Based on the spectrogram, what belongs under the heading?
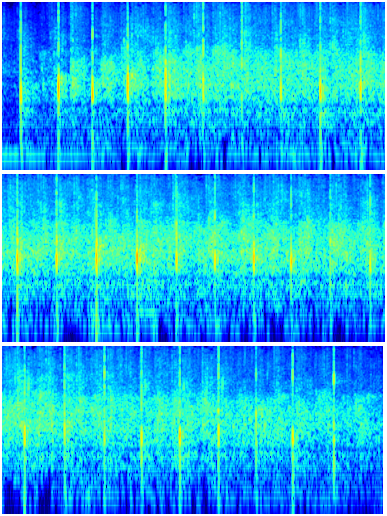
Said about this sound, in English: Could we all stand? That's right. And let's applause God's word this morning. All right, let's do that.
